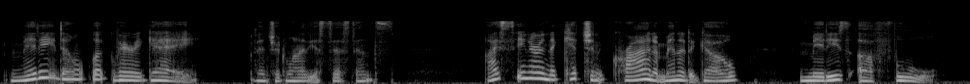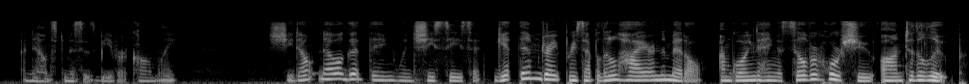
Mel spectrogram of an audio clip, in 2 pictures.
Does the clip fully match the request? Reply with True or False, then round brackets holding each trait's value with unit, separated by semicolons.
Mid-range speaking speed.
True (180 wpm)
